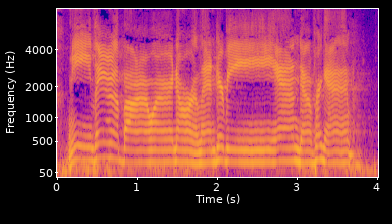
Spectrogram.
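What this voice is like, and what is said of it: Pinky and Perky singing impression. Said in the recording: “That was my impression of Pinky and Perky singing Hamlet.”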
